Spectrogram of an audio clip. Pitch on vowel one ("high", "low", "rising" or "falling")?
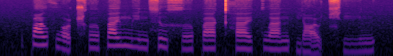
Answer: high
